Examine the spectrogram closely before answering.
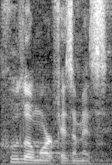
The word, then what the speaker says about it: hylomorphism: Hylomorphism, or it would actually, hulomorphism is another pronunciation you'll hear for that.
